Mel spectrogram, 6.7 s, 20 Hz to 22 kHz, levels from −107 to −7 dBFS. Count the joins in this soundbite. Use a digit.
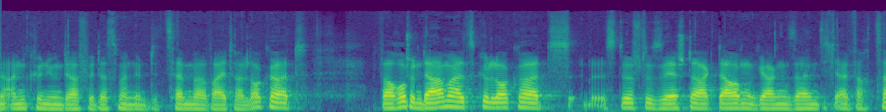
1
